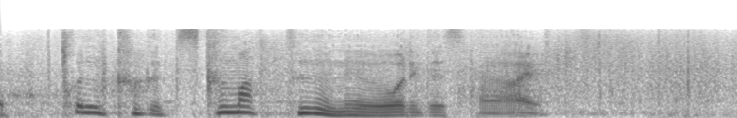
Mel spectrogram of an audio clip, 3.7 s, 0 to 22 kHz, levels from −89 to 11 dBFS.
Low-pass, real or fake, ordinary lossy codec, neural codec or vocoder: none; fake; none; codec, 16 kHz, 0.5 kbps, X-Codec, HuBERT features, trained on balanced general audio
